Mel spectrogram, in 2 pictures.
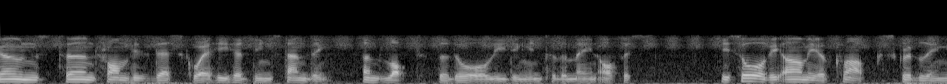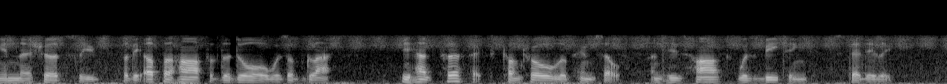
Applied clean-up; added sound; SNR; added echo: none; Waves, surf; 15 dB; none.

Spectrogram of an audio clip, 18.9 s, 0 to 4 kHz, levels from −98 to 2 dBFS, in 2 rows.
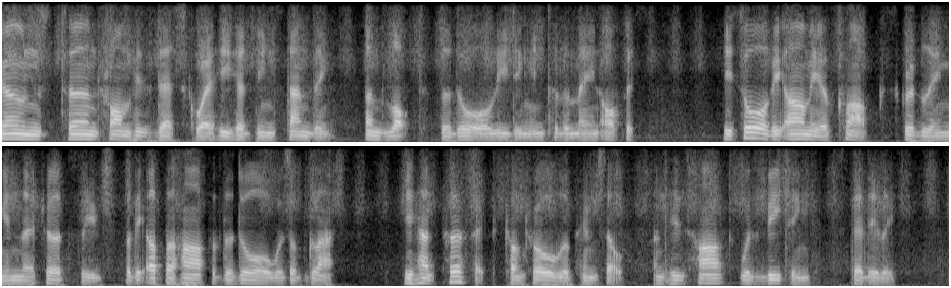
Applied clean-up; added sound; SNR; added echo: neural mask model RNNoise.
